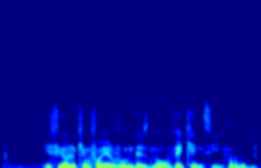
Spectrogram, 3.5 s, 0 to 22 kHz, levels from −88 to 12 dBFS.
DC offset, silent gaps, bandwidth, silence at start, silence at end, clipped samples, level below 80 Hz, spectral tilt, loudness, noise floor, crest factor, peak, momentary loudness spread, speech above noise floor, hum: under 0.1%; none; 8.6 kHz; 0.6 s; 0.1 s; under 0.1%; -76 dBFS; -8 dB/octave; -37 LUFS; -74 dBFS; 18 dB; -20 dBFS; 10 LU; 38 dB; none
